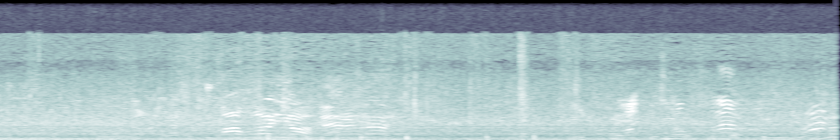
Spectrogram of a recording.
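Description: Distant shouts and voices of youth football players across the pitch over steady outdoor ambience. Short runs of quick, high chirps come about two seconds in and again near the end.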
